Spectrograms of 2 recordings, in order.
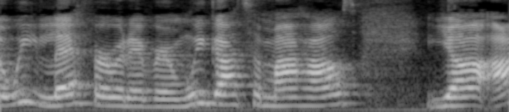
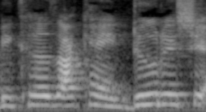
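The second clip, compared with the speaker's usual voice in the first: ordinary talk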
